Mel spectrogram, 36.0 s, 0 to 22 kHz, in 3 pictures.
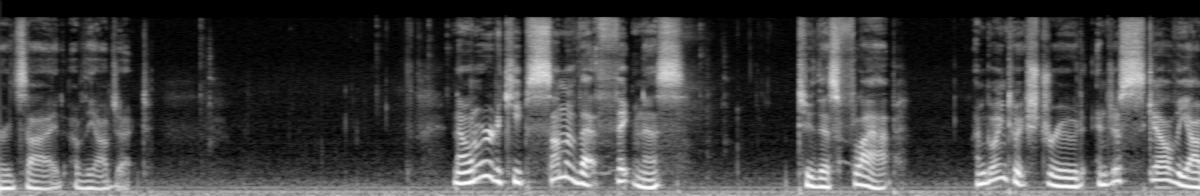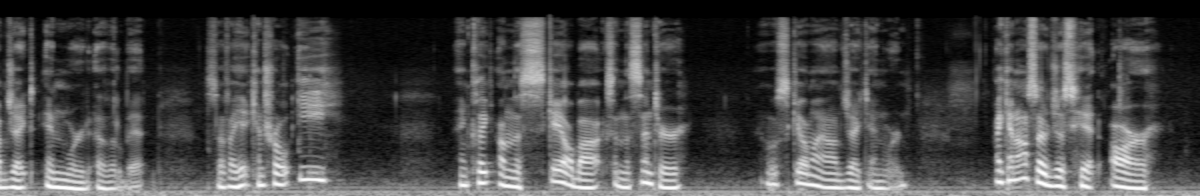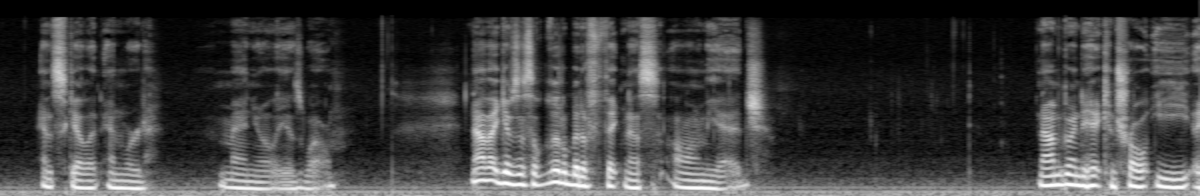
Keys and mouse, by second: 3.8 alt+click, 4.6 alt+right click, 5.6 alt+middle click, 6.2 alt+right click, 15.1 ctrl+e, 16.0 ctrl+z, 18.2 click, 23.2 r, 25.6 click.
